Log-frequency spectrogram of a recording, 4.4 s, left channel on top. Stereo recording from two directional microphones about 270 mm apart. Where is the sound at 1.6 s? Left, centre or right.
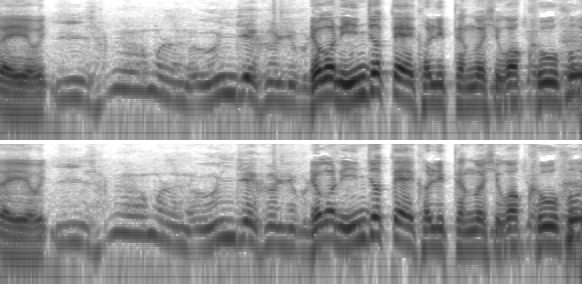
Centre.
